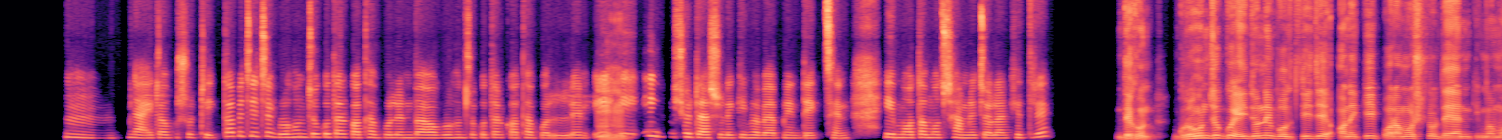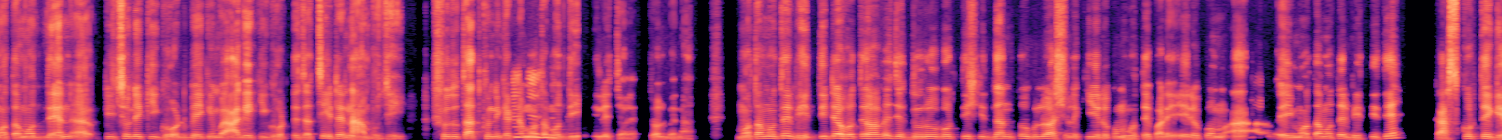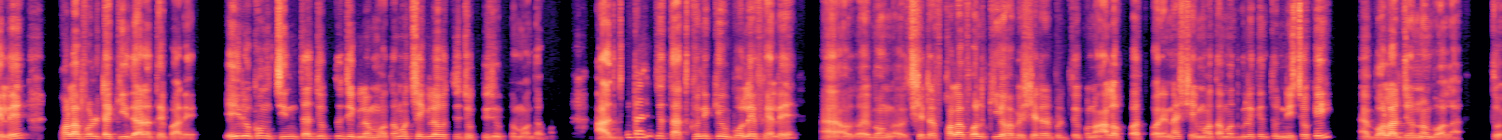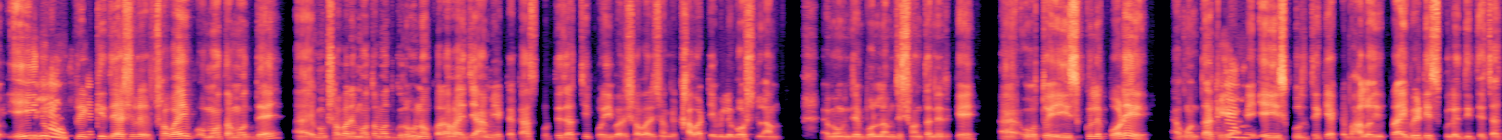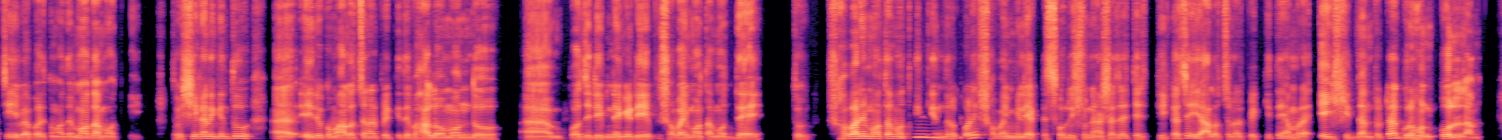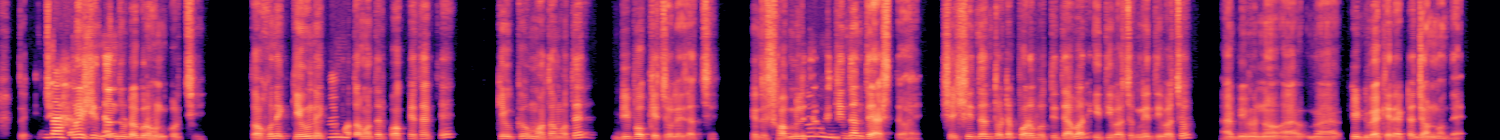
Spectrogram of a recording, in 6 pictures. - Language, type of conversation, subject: Bengali, podcast, কীভাবে পরিবার বা বন্ধুদের মতামত সামলে চলেন?
- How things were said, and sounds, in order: other background noise; tapping; "চাচ্ছি" said as "চাচ্চি"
